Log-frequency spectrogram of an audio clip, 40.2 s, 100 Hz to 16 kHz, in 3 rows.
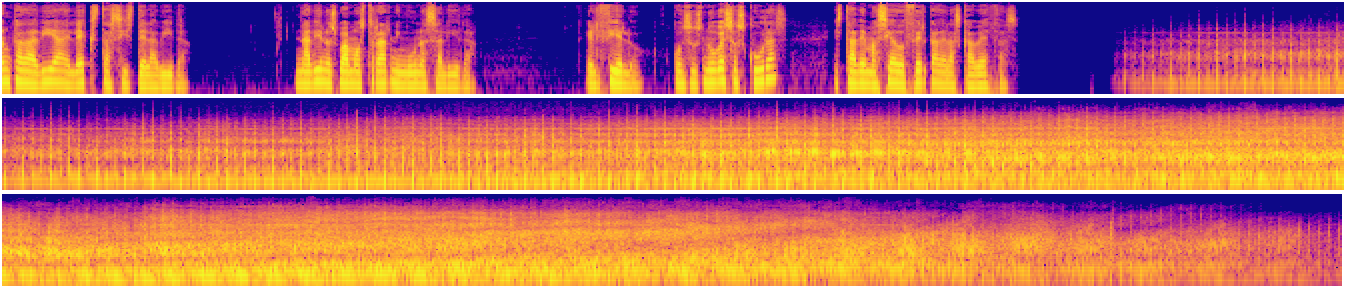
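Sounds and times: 
speech: 0:00.0 - 0:02.0, 0:02.9 - 0:04.8, 0:05.8 - 0:10.2
low-flying helicopters crossing through clouds: 0:11.1 - 0:40.2.

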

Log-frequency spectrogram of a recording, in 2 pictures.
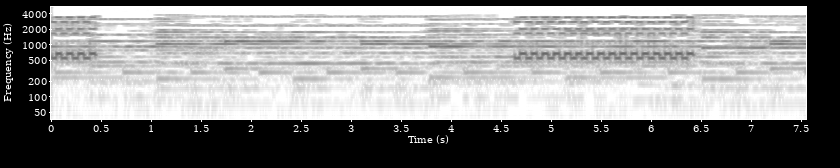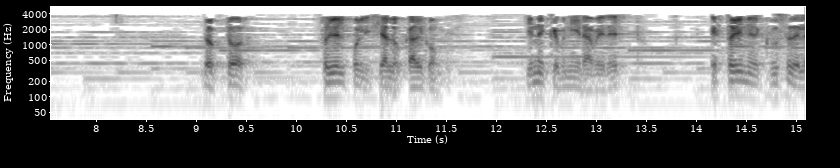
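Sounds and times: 
telephone ringing with a warbling trill: 0:00.0 - 0:00.7, 0:04.6 - 0:06.6
sustained tonal backdrop: 0:00.0 - 0:15.0
speech: 0:09.1 - 0:09.6, 0:10.3 - 0:11.6, 0:12.3 - 0:13.4, 0:14.1 - 0:15.0.

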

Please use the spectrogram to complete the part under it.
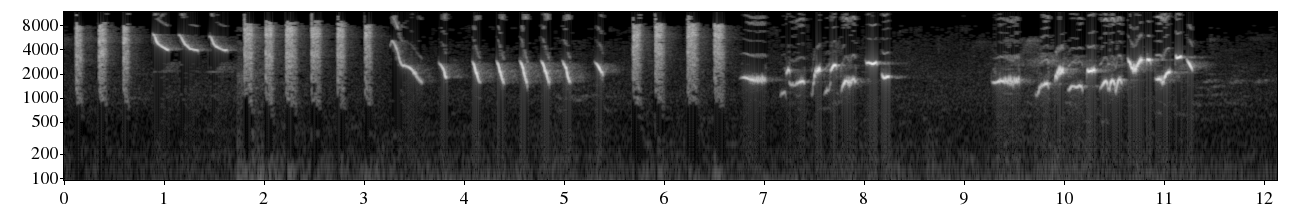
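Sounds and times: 
Tembakan bird singing actively: 0:00.9 - 0:01.8, 0:03.2 - 0:05.5, 0:06.8 - 0:08.4, 0:09.2 - 0:12.1.

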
